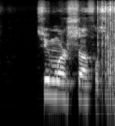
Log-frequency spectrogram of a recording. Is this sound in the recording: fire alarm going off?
no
